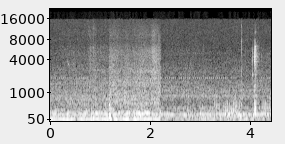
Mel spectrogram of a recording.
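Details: A domestic cat giving a steady, low rumbling purr that runs throughout, with a brief soft click near the start and a sharper one near the end, indoors.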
